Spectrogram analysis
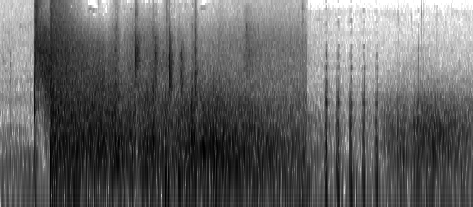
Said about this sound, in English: So now let's blow this shit up.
